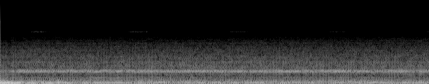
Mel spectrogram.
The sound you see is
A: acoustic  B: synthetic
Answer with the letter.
B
